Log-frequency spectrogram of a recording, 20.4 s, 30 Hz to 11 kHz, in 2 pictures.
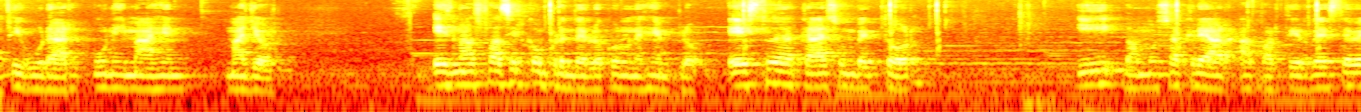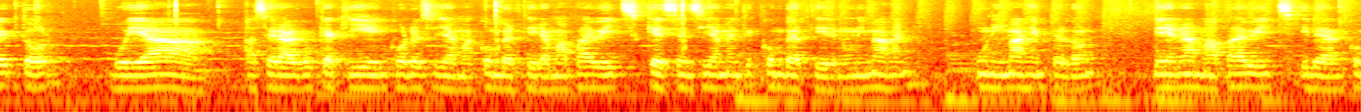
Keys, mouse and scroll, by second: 2.4-2.9 scroll, 4.3 click, 4.5 scroll, 5.1 scroll, 5.7 click, 6.3 scroll, 6.8 click, 7.3 click, 7.8 Delete, 8.3 scroll, 9.5 click, 10.7 shift+click, 11.0-11.4 scroll, 12.0 shift+click, 13.5 scroll down 2, 14.1 click, 20.3 click.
